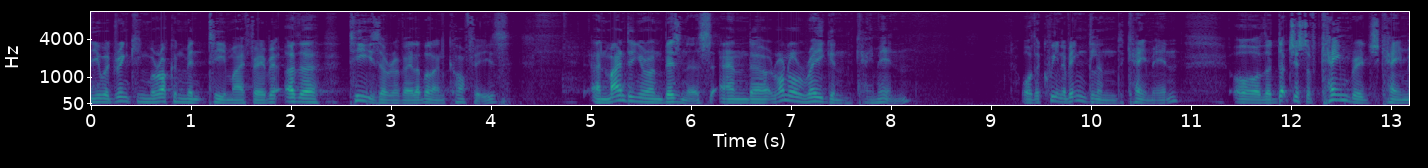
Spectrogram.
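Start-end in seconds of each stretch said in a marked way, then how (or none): none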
